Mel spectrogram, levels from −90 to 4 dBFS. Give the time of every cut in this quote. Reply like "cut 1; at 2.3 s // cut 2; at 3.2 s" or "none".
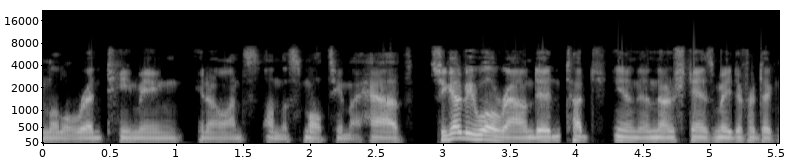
cut 1; at 2.8 s // cut 2; at 3.9 s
